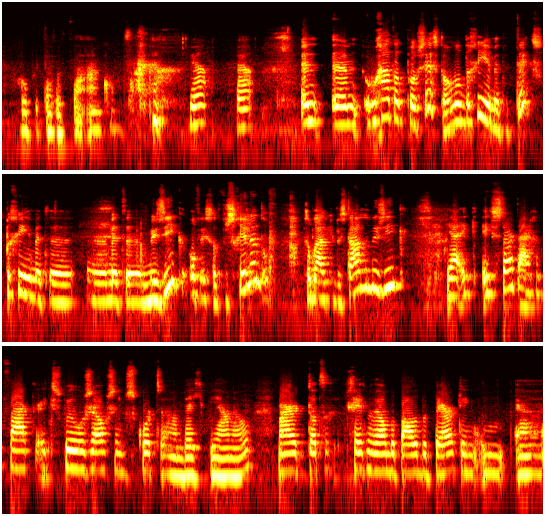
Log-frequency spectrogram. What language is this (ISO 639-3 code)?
nld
